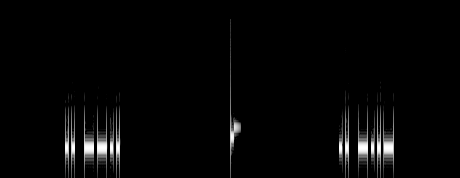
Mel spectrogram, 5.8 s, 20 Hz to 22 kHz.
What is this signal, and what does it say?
Morse code, heard as a keyed tone, about 30 wpm, 700 Hz. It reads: IZ IX
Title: Top Two Letter Combinations in Words 30wpm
